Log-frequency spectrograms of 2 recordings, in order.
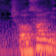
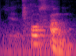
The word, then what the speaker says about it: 조선: 대한민국이 이전의 나라의 이름이 조선 있잖아요 조선 그런데이 조선이라는 발음을 어 미국 사람들이 못해요 잘 할 기가 어려워요 그래서 뭐라고 발음을 하냐 초선 이렇게 발음 해요 초선 근데 아 미국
